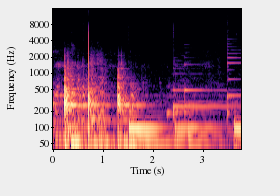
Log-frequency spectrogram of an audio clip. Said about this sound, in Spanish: Él se acerca con la misma intención, el mismo enfoque, la misma energía y toca a esa puerta de madera, la cual toca y se escucha.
